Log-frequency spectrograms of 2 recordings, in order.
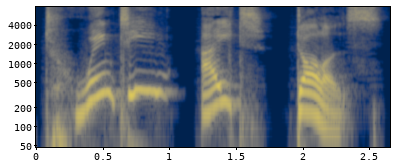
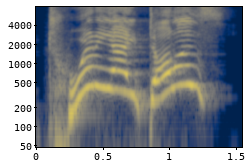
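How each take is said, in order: First: Very slow, high, stretched out; repeating the price, stunned and slow; drawn-out dismay. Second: High, slow, stunned question; can't believe what it costs now; shocked disbelief. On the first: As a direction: let the price sink in slowly. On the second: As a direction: gasp out the price in disbelief. Shocked at the burger price. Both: Real, not acted.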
